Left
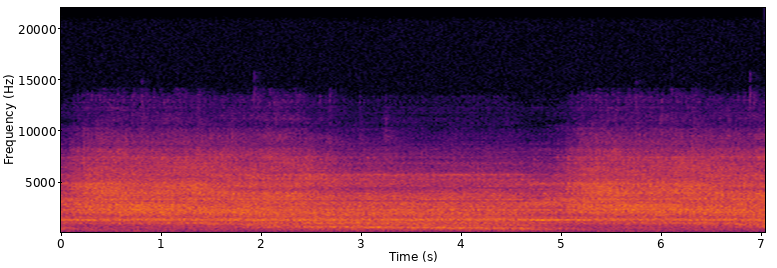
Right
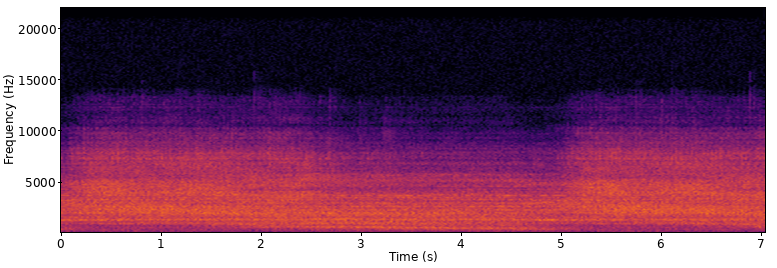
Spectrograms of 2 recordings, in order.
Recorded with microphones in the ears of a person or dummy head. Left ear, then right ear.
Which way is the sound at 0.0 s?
Centre (ahead or behind).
